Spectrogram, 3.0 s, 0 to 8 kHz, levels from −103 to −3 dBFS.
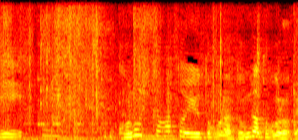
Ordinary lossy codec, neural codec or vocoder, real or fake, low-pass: none; none; real; none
